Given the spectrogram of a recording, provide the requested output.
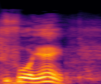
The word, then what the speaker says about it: foyer: Did you know that foyer is actually a French word? It's supposed to be pronounced foyer and it is to uh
